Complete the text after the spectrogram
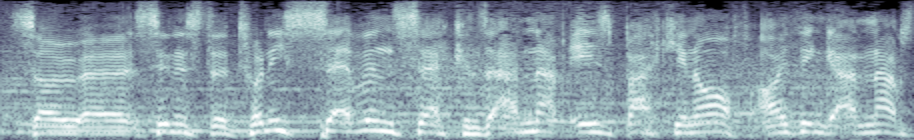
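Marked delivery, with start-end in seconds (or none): none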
